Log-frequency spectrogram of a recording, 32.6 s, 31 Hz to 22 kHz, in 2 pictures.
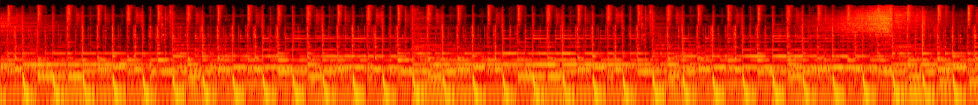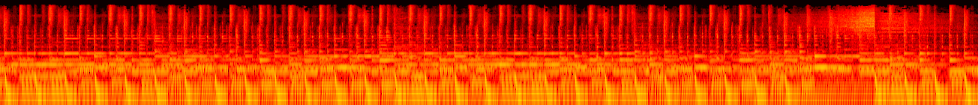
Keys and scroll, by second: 0.0-0.8 typing.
